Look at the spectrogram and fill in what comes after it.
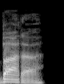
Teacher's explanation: Words like butter become butta, with a gentle T sound instead of a hard D sound.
